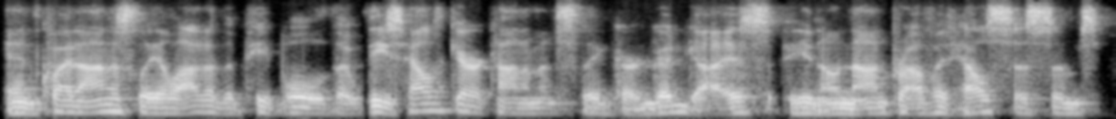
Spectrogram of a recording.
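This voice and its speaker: A man's voice: low voice, steady tone, brisk, fairly bright tone, husky, rough recording. A man giving opinionated, emphatic commentary on a podcast, laying out his points like a lecture.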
